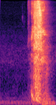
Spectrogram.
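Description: A single sharp human sneeze bursts out suddenly after a quiet moment, loud, with a hissy, explosive release that fades quickly.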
